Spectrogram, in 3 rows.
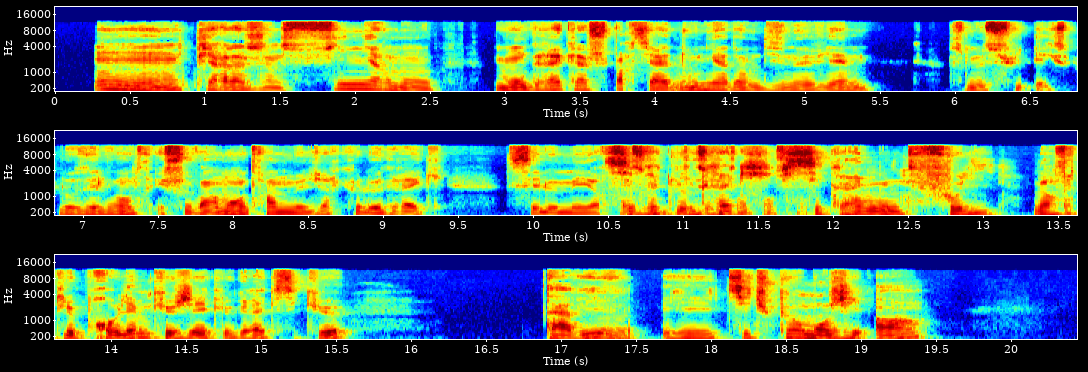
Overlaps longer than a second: present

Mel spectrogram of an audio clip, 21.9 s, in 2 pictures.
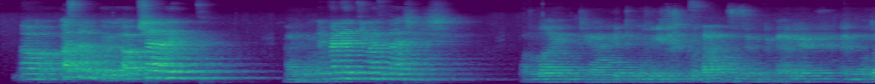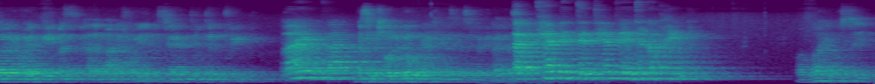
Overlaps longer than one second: none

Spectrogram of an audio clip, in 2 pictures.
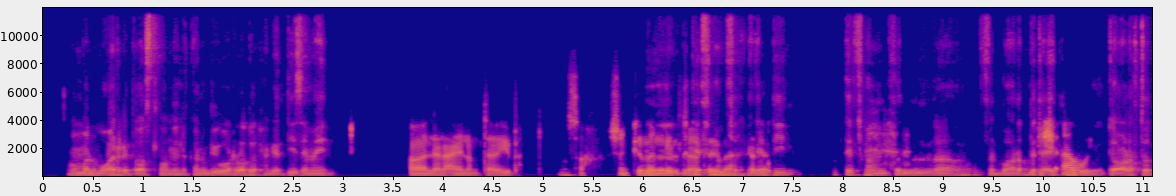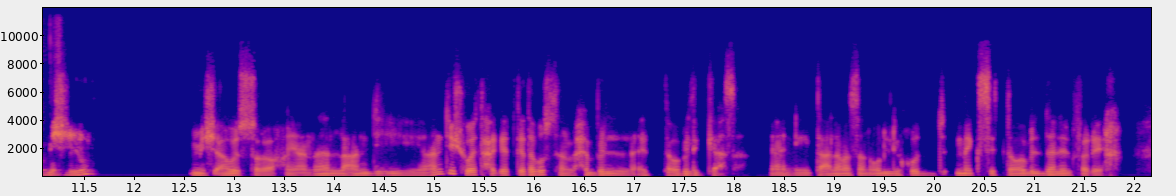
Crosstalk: present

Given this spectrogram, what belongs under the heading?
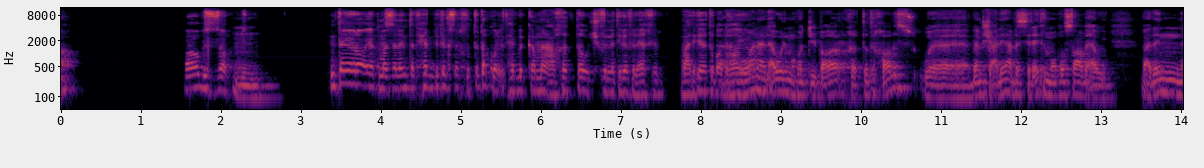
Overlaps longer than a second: none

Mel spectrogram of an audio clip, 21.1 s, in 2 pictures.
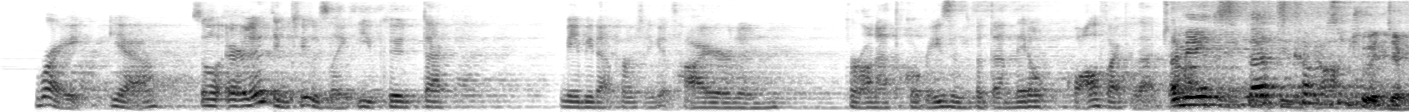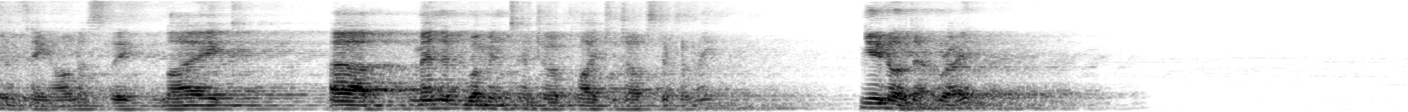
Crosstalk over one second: present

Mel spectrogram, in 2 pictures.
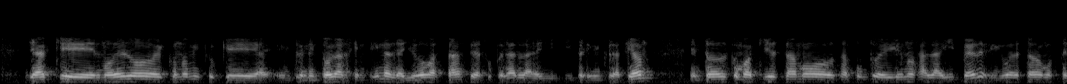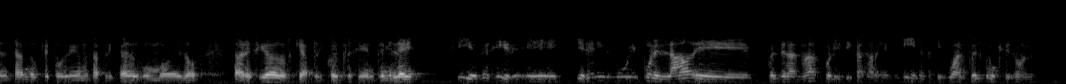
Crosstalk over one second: none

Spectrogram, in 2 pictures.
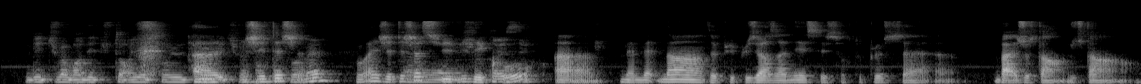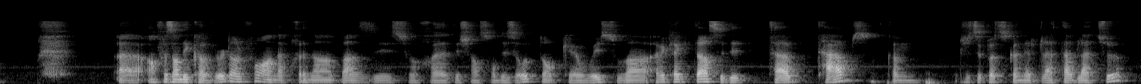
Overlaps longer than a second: present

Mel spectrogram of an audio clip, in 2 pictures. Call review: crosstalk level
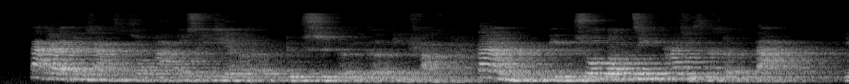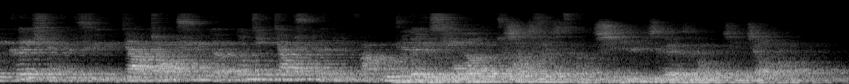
present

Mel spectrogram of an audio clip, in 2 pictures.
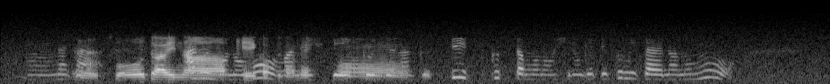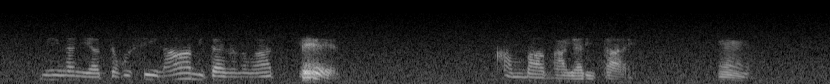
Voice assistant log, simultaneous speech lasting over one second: present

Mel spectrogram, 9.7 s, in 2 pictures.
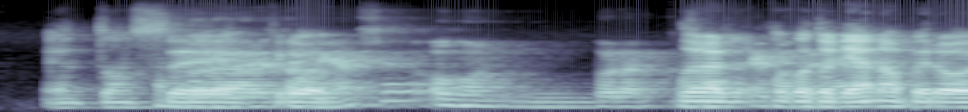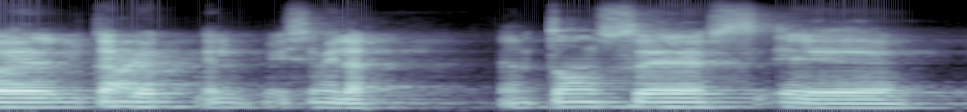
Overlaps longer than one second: present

